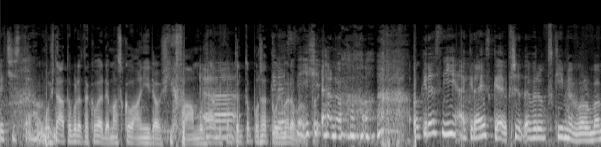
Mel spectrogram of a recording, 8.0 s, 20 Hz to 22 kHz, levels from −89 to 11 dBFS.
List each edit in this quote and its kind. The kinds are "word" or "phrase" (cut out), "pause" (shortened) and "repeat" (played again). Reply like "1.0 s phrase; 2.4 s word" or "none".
3.6 s word; 6.7 s word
